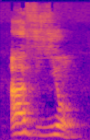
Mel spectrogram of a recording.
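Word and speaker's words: avion: أ كوم أفيون. أفيون يعني طائرة. خدتوا بالكم أنا نطقت الأو إن اللي في أفيون إزاي؟ أفيون أون. نطقت الأو إن أون.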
